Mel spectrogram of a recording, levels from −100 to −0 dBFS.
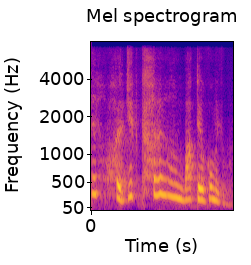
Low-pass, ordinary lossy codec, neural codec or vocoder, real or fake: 7.2 kHz; none; codec, 16 kHz in and 24 kHz out, 0.6 kbps, FocalCodec, streaming, 4096 codes; fake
